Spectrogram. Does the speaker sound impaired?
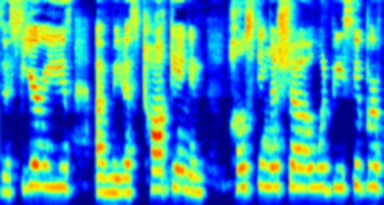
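Yes: Down syndrome; past speech therapy.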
